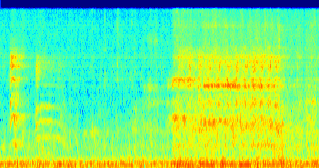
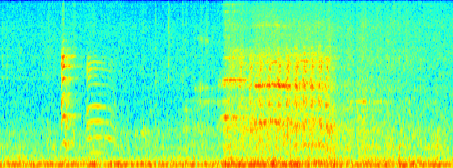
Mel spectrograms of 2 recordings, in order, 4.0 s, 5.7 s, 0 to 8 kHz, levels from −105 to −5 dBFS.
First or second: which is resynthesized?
first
